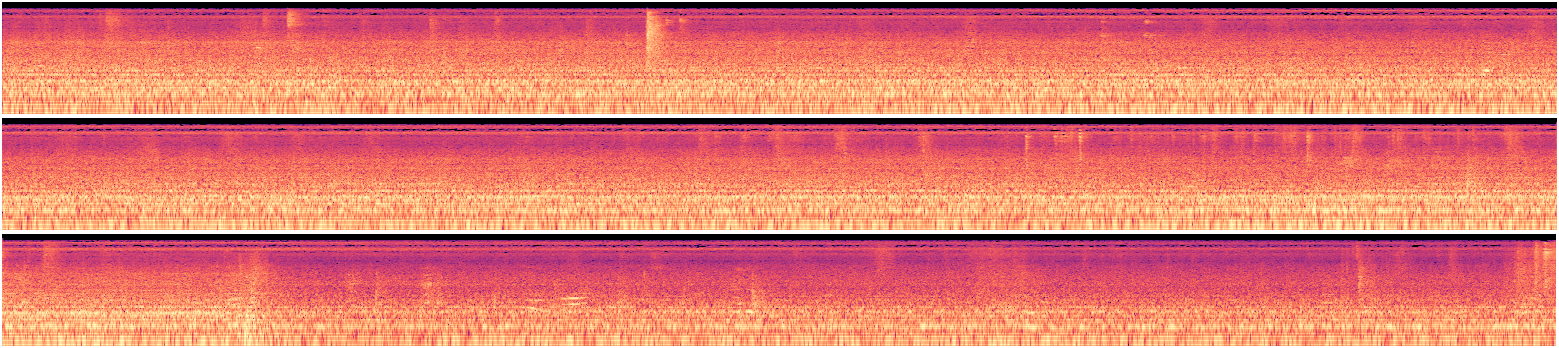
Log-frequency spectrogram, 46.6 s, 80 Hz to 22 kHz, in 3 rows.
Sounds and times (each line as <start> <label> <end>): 0.0 Hum of the refrigerator 46.6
